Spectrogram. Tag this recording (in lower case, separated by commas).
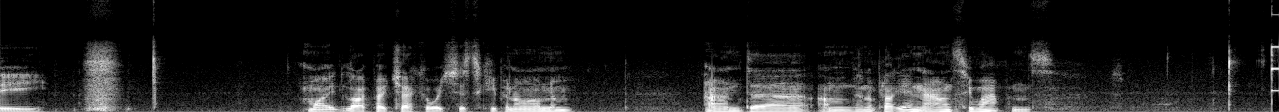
speech, inside a small room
